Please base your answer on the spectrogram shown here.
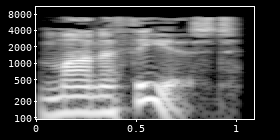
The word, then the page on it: monotheist: British English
